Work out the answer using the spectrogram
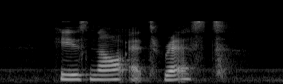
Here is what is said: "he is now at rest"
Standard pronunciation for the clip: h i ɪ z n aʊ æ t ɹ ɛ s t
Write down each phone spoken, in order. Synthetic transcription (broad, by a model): h i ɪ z n aʊ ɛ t ɹ ɛ s t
